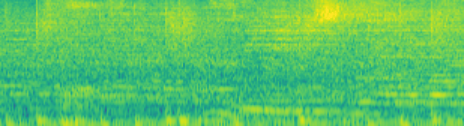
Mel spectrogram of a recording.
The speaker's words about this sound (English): It sounds like it's live. Well, it's the reverb. And there's reverb, too much reverb on the vocals and on everything. Mostly the drums and vocals.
